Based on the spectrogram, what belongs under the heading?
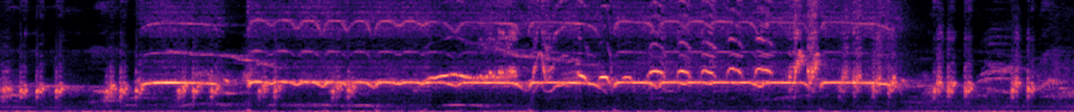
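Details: White-rumped shama in morning song: a long, steady, high warbling whistle held at one pitch, with rapid flourishes layered over it and faint ticking sounds underneath.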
